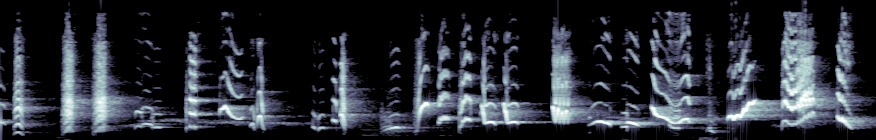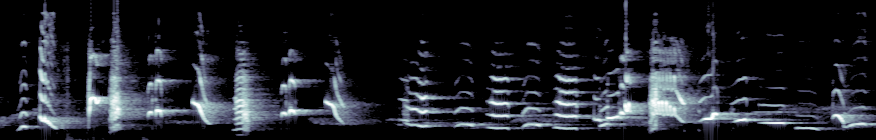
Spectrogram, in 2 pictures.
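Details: White-rumped shama in full fighting song, intended to make another shama aggressive: a long, fast medley of sharp notes, buzzy clicks and whistled slurs, pulsing steadily for nearly nine seconds.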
